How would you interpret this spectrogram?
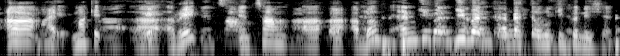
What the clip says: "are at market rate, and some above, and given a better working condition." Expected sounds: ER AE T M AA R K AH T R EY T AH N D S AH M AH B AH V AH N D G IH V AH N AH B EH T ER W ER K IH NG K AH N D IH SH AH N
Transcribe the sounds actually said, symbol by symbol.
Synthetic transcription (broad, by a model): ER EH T M AA K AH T R EY T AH N S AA M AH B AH AH N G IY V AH N AH B EH T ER W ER K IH NG K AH N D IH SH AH N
